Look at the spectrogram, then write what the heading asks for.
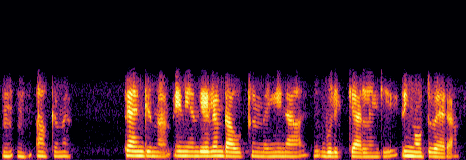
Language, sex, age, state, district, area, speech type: Malayalam, female, 18-30, Kerala, Palakkad, urban, conversation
